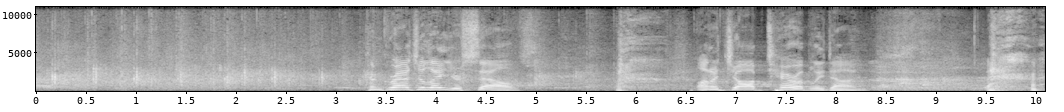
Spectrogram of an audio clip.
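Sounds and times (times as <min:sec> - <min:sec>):
church congregation applauding: 0:00.0 - 0:08.2
speech: 0:03.3 - 0:05.1, 0:06.6 - 0:08.4, 0:09.5 - 0:10.0
laughter: 0:05.0 - 0:06.6, 0:08.1 - 0:10.0.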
